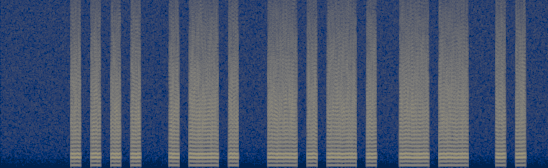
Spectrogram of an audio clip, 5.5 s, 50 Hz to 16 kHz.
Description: Morse code, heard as a buzzer, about 12 wpm. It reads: HRCMI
